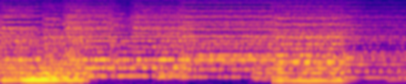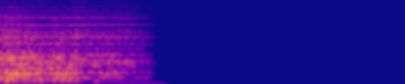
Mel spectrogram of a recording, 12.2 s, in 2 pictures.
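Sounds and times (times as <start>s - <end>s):
D string note: 0.0s - 8.4s.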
